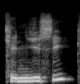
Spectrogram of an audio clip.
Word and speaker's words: Kingussie: I would call it like Kingussie. – Can you see? – Yep. Perfect.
